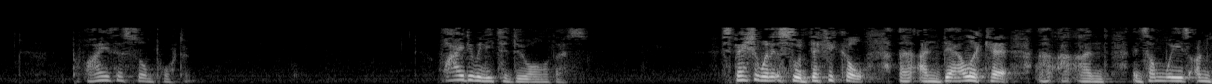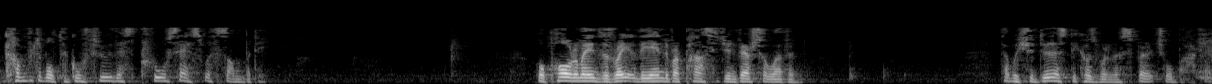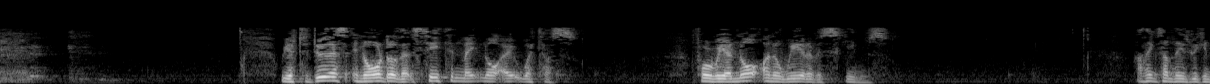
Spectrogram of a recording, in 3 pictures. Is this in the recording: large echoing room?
yes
